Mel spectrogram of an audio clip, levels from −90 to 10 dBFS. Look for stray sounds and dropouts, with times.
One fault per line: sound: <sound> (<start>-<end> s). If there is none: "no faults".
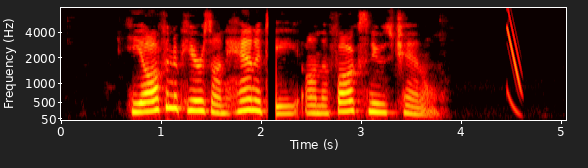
sound: dropout (2.1-2.2 s)
sound: chirp (4.5-4.6 s)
